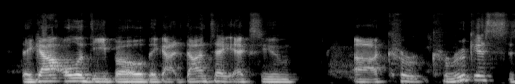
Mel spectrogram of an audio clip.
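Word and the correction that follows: Kurucs: Is that I'm not even sure how you say his name, but uh, Karutz.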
